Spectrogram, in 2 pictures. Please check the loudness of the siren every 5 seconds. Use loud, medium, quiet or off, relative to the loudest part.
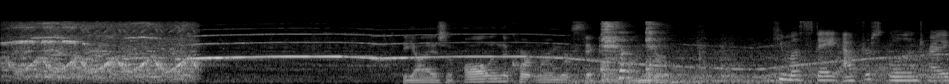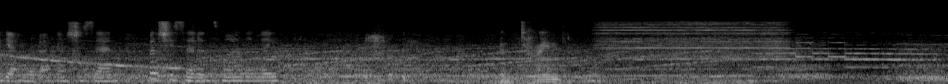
loud, quiet, quiet, quiet.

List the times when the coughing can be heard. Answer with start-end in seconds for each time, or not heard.
5.7-7.0, 12.4-13.8.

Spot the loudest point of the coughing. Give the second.
6 s.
